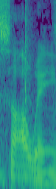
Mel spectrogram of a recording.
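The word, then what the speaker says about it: Samhain: know is Halloween in do you spell it Sam Hayne yes that's exactly how you spell it it's saw Wayne sne what's with that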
